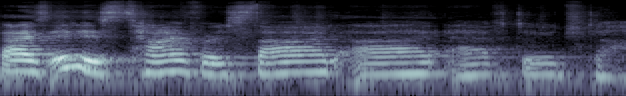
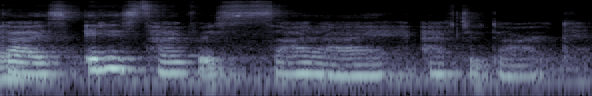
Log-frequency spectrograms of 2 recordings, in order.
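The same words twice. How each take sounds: First: It is said in an ordinary speaking voice. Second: It is said in a put-on sexy voice.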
